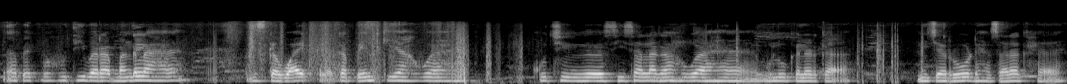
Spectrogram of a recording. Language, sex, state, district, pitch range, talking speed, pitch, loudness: Hindi, male, Andhra Pradesh, Krishna, 165-175 Hz, 165 wpm, 170 Hz, -16 LUFS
